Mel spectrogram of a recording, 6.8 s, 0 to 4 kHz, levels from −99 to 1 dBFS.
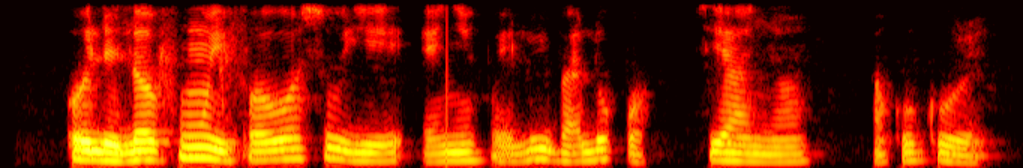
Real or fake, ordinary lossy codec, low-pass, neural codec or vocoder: real; none; 3.6 kHz; none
